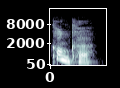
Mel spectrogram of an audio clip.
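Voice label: "conquer", British English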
